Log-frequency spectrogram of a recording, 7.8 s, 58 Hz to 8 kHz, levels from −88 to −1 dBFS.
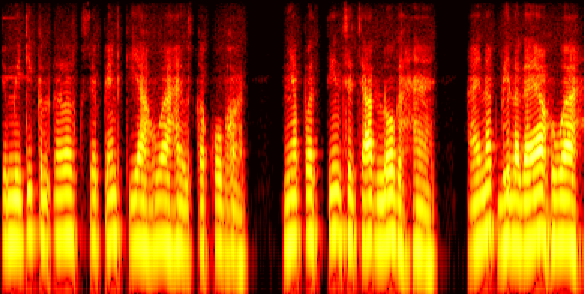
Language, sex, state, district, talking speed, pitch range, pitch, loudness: Hindi, male, Jharkhand, Palamu, 145 wpm, 130-150 Hz, 140 Hz, -20 LUFS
